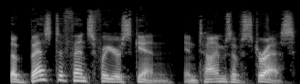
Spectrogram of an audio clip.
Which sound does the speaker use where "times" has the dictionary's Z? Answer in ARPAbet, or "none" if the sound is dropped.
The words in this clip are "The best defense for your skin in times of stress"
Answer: Z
